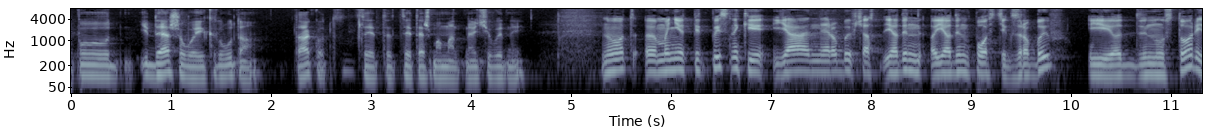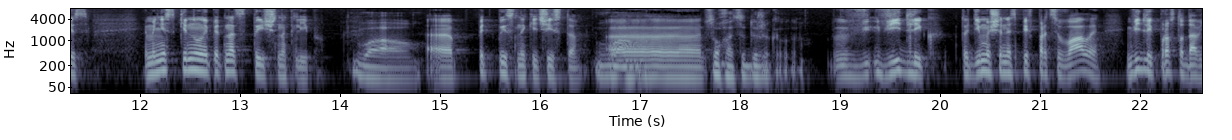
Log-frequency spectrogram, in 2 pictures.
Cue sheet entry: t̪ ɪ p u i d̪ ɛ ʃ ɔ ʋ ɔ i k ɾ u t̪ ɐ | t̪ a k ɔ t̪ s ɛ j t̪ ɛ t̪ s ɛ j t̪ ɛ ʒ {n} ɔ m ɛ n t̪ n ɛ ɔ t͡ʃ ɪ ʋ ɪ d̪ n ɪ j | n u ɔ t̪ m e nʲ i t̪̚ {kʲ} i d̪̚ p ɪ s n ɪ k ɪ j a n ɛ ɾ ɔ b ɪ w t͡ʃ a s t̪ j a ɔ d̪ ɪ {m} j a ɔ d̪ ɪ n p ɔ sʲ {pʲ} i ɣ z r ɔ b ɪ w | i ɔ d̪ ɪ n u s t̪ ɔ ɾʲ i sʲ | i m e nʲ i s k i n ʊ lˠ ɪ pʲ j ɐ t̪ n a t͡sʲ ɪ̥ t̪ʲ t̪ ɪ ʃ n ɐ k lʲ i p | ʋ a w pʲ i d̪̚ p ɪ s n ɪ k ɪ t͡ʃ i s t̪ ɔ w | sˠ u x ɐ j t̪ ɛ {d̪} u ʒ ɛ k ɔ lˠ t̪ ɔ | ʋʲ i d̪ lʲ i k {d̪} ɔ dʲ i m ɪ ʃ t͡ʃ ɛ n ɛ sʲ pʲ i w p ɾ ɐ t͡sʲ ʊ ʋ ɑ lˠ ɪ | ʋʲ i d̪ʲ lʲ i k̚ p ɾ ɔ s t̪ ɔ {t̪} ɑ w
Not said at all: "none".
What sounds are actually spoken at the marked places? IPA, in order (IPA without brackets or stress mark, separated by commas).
m, pʲ, n, tʲ, d̪, t̪, d̪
